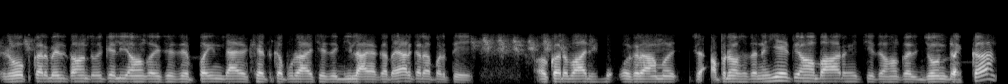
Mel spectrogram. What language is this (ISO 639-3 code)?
mai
